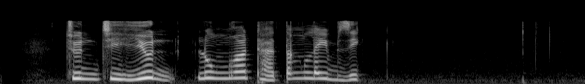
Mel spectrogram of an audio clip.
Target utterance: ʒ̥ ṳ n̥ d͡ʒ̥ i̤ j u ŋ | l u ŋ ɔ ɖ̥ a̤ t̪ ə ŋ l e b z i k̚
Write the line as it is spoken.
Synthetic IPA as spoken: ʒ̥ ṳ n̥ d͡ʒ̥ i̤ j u n | l u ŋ ɔ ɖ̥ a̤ t̪ ə ŋ l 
